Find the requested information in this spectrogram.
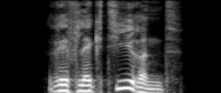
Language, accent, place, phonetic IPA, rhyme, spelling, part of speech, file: German, Germany, Berlin, [ʁeflɛkˈtiːʁənt], -iːʁənt, reflektierend, verb, De-reflektierend.ogg
- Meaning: present participle of reflektieren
